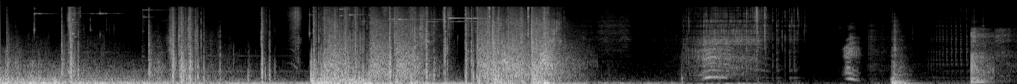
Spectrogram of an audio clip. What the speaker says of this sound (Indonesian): Akan tetapi ketika Dino bersiap menembak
